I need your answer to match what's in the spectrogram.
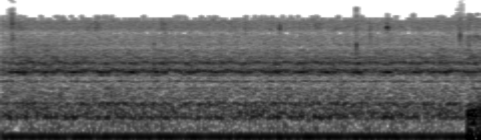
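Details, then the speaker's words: Old, dusty ceiling fan at full speed running in reverse direction: steady hum with constant high-pitched whine and some squeaking; crunchy, long-ungreased motor bearings are worn; blades possibly unbalanced too. "can definitely hear actually starting to hear a little bit of squeaking in this direction. It's definitely crusty though."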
